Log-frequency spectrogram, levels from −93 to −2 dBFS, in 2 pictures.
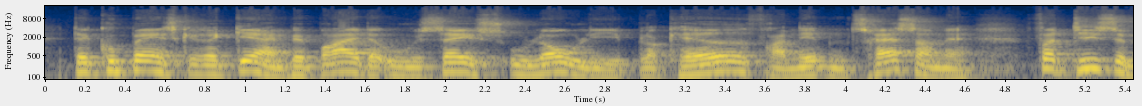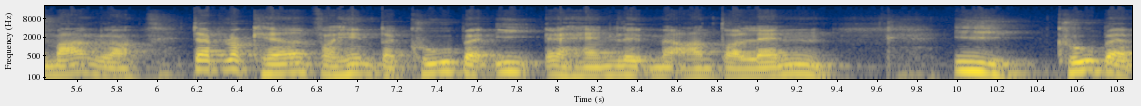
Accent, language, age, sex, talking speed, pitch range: native, Danish, 30-49, male, 130 wpm, 115-160 Hz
